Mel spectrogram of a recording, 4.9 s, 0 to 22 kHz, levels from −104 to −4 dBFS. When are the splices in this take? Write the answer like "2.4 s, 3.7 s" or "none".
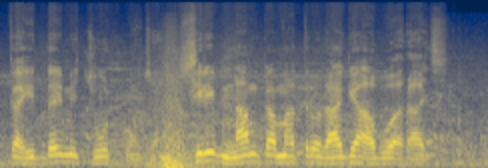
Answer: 1.7 s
